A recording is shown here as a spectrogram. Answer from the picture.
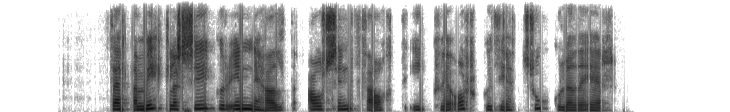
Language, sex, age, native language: Icelandic, female, 20-29, Icelandic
